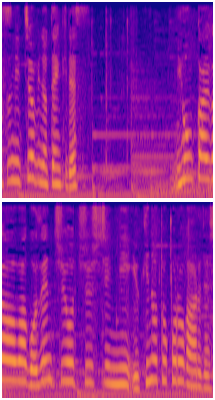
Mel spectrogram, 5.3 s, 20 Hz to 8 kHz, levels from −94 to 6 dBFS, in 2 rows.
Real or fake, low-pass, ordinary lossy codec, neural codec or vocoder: real; 7.2 kHz; none; none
